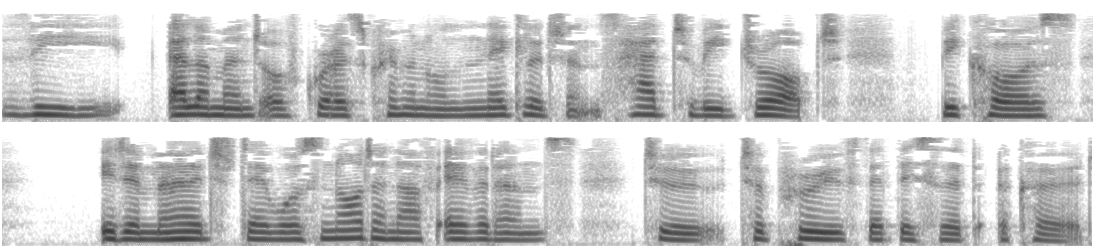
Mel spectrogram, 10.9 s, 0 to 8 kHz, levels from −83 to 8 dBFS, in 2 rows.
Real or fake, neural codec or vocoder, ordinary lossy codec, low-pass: fake; codec, 16 kHz, about 1 kbps, DyCAST, with the encoder's durations; MP3, 24 kbps; 7.2 kHz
